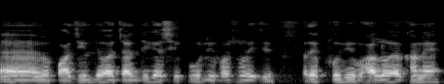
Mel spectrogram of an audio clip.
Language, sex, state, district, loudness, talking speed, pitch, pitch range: Bengali, male, West Bengal, Kolkata, -18 LUFS, 160 wpm, 105 Hz, 100-105 Hz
